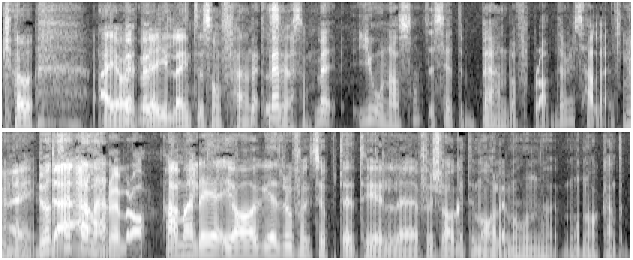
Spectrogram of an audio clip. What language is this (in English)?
Swedish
